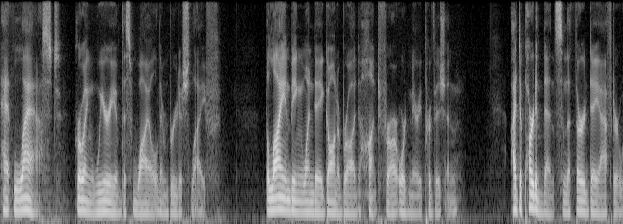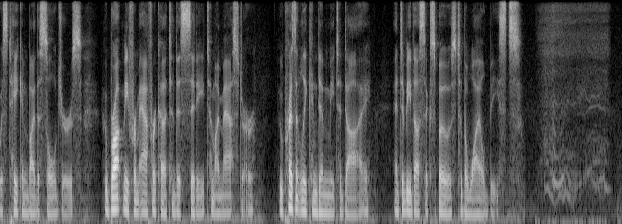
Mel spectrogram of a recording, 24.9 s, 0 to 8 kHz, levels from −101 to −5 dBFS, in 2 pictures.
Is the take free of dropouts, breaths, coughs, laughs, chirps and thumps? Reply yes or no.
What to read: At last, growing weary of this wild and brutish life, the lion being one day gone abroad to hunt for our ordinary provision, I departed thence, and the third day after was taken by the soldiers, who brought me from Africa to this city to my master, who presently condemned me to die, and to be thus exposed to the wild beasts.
no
